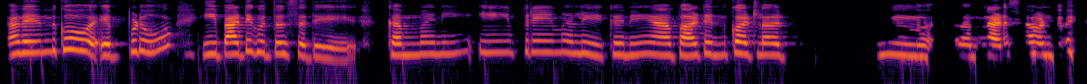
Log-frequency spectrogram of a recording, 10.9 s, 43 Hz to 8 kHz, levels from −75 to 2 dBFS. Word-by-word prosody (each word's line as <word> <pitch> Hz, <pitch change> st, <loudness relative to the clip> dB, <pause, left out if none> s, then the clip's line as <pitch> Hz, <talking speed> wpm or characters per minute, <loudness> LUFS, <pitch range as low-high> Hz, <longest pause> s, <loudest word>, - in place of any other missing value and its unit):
అదెందుకో, 310 Hz, +5 st, +2 dB, 0.4 s
ఎప్పుడు 290 Hz, +7 st, -3 dB, 0.6 s
ఈ -, -, +3 dB
పాటే 280 Hz, +3 st, +8 dB
గుర్తొస్తది, 270 Hz, -5 st, -2 dB, 0.7 s
కమ్మని 280 Hz, +2 st, -2 dB, 0.4 s
ఈ -, -, -5 dB, 0.3 s
ప్రేమలేఖనే, 295 Hz, -5 st, -4 dB, 0.2 s
ఆ -, -, +5 dB, 0.2 s
పాట 260 Hz, 0 st, +6 dB
ఎందుకో, 270 Hz, +3 st, -1 dB
అట్లా 270 Hz, -1 st, -1 dB, 1.2 s
హ్మ్. 255 Hz, -3 st, -4 dB, 0.4 s
ఆహ్, 245 Hz, -1 st, -4 dB, 0.2 s
నడుస్తా 270 Hz, +3 st, +4 dB
ఉంటది. 275 Hz, +6 st, -5 dB
275 Hz, 90 wpm, -23 LUFS, 260-305 Hz, 1.2 s, పాటే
